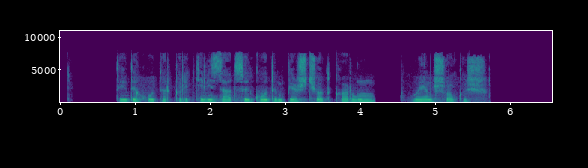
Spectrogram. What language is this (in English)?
Mari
